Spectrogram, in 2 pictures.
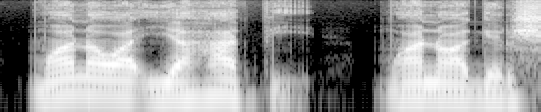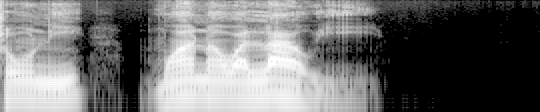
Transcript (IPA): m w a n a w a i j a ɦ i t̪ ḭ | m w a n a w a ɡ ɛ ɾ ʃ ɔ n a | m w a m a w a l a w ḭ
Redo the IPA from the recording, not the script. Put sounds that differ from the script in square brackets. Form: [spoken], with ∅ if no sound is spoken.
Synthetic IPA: m w a n a w a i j a ɦ [a] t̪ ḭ | m w a n a w a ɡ ɛ ɾ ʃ ɔ n [i] | m w a [n] a w a l a w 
